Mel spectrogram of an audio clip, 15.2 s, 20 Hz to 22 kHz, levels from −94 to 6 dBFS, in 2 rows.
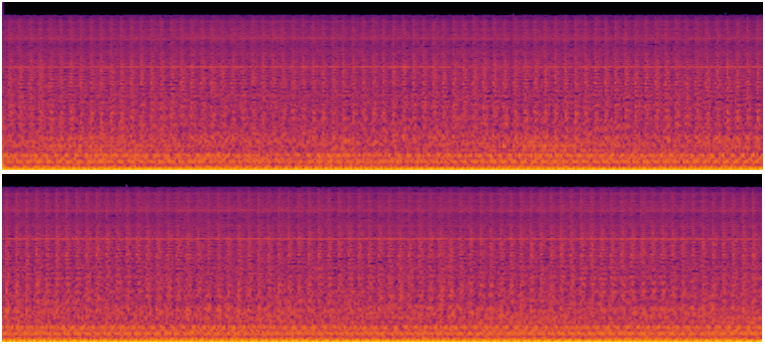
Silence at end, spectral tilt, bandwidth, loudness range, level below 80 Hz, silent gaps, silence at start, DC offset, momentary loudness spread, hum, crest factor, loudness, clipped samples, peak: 0 s; -4 dB/octave; 15 kHz; 0 LU; -18 dBFS; none; 0 s; under 0.1%; 1 LU; 60 Hz at -35 dBFS; 8 dB; -22 LUFS; under 0.1%; -2 dBFS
